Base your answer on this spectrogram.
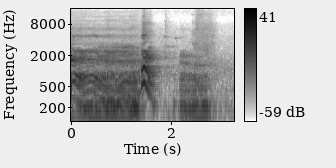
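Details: Pet dog making talking-like sounds: a long wavering moan, then a sharp yelp-like break, and a shorter throaty groan after a short silence.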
